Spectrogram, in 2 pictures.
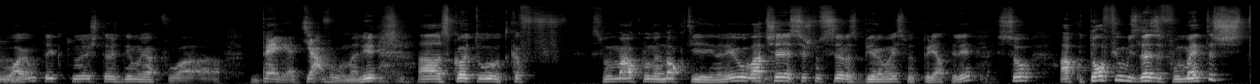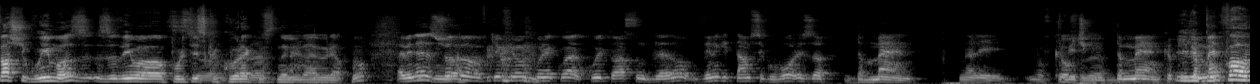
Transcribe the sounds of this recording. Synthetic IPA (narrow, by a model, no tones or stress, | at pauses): polˠaɡəmt̪ɤjkɐ̥t̪onɐliʃt̪ɛʒd̪ɐimɐɲʲakə̥kvoəbɛliəd̪ʲja̰vlˠonɐliəskɔjt̪ʊt̪ɐ̥kaf | smɛmalˠkʊnɐnɔkt̪iːnɐliobat͡ʃɛsɤʃnossɛɾɐzbiɾɐmɛismɛpɾijat̪ɛlisɔ | ɐkot̪ɔfilˠmizlɛzɛfmomɛnt̪əʃt̪vaʃɛɡoiməzɐd̪ɐiməpolit̪it͡ʃskəkoɾɛk̚t̪nost̪nɐlinajvɛɾojat̪no | ɛminɛzɐʃt̪ɔt̪ovɐfk̪ʲifilˠmponɛkʊɡakoit̪ʊasəmɡlɛd̪əlˠvinəɡ̟ʲit̪amsɛɡovɔɾizɐd̪ɐmɛn | nɐlivɐfɔit͡ʃkid̪ɐmɛnkt̪ilmnk̪valˠ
